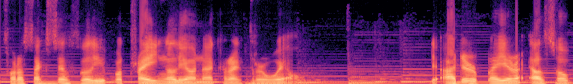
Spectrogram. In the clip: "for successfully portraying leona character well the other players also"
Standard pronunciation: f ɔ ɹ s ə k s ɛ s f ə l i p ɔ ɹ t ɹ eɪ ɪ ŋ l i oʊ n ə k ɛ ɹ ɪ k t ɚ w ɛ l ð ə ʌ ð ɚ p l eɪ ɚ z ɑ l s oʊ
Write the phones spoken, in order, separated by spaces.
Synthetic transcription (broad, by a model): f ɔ ɹ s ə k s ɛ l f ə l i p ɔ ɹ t ɹ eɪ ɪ ŋ l i oʊ n ə k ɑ ɹ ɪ k t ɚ w ɛ l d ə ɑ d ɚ p l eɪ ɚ ɑ l s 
